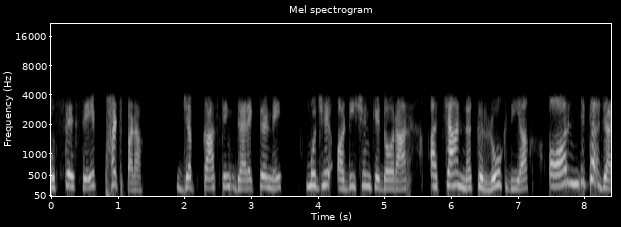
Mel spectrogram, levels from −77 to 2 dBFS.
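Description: A speech clip with a narrowband, slightly rough and synthetic tone throughout, nothing reaching above 4 kHz, the plainly audible mark of the G.729 codec at 8 kbit/s rebuilding the voice from a vocal tract filter, pitch predictor and sparse pulses. Three short fading smears also break the sound: at 2.67 to 2.77 s just before "ڈائریکٹر نے مجھے آڈیشن", at 5.33 to 5.44 s between "نے مجھے آڈیشن کے" and "اچانک روک دیا", and at 7.90 to 8.25 s. These are VoIP packet loss concealed by the speech codec. The decoder stretches its last pitch and filter over gaps of about 40 ms, then 60 ms, then 180 ms scattered across 300 ms, which points to two, three and nine lost packets.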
